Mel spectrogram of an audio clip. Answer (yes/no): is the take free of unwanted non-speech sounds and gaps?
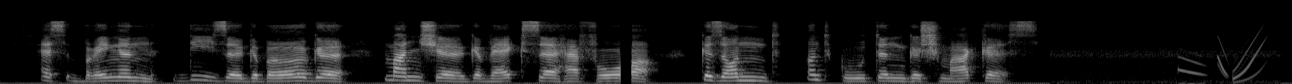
no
